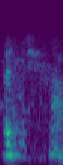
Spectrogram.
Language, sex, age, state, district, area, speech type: Sindhi, female, 30-45, Madhya Pradesh, Katni, urban, conversation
